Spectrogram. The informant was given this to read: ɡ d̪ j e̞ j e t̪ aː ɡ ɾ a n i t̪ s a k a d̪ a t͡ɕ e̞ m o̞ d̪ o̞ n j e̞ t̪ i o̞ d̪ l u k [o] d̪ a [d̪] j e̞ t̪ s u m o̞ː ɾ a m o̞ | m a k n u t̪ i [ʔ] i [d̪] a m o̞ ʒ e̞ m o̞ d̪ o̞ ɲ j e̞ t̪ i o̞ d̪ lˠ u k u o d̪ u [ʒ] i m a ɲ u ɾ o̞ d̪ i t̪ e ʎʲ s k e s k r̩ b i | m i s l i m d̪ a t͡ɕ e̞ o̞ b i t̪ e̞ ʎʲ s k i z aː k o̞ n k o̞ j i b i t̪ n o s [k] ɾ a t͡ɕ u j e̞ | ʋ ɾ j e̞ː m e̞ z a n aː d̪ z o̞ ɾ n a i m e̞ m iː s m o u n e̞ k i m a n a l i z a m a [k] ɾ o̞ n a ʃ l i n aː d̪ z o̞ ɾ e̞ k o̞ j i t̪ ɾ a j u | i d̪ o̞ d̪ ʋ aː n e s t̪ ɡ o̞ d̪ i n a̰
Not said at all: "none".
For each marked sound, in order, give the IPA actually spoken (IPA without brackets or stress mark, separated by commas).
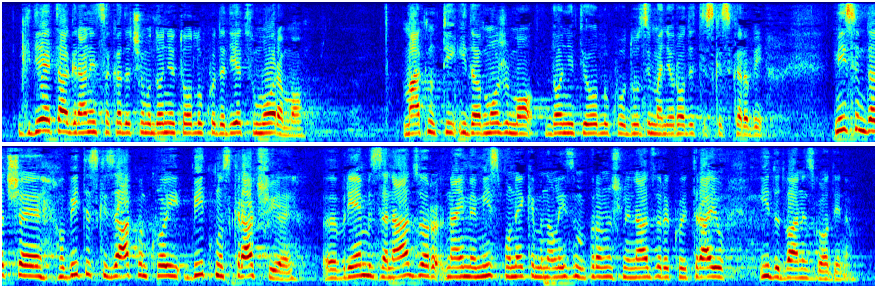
u, d̪, ʔ, d̪, z, k, p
